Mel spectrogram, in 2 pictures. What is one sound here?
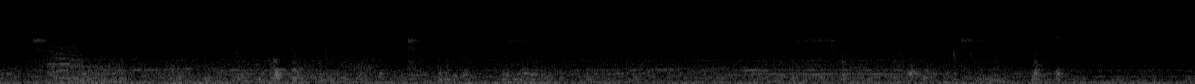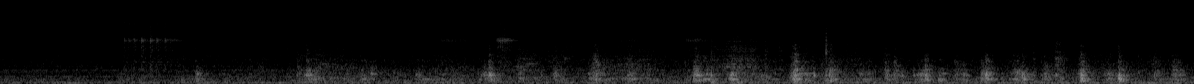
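Wet laundry thumps and tumbles inside a washing machine drum.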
